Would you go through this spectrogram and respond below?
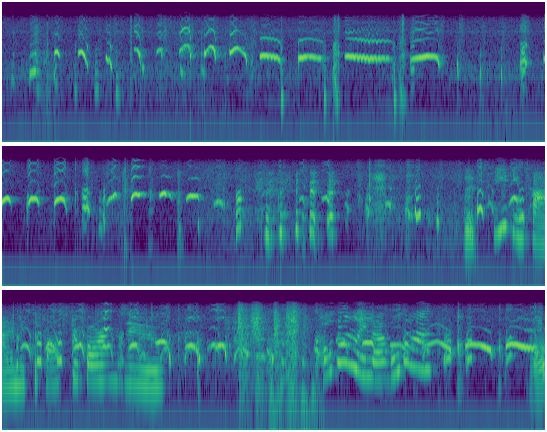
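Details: Puppies at feeding time whine and yip in a dense chorus: rapid, high whimpers rising and falling in pitch, overlapping cries from several pups, a burst of louder squealing and some clatter near the end.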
